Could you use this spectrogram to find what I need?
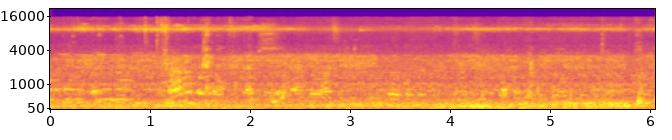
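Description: A woman gulps a drink.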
